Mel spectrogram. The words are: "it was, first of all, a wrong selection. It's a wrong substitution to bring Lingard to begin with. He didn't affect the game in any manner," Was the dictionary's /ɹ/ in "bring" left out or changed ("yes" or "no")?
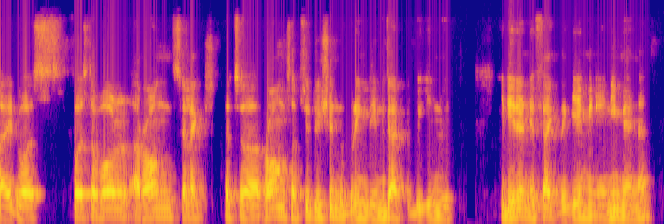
no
